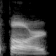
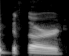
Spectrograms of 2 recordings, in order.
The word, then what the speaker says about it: Beathard: It's Beathard. I don't know how to say it. Yeah, It's like he's you been can't say around. He's been a penguin. backup for most Say of his penguin. career. I say Beathard.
